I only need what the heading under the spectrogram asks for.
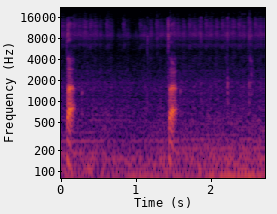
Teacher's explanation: Lalu huruf yang ketiga itu ada huruf ta, di mana punggung ujung lidah dan pangkal dua gigi seri muka yang atas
